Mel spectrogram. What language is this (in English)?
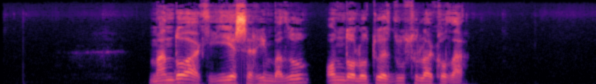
Basque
